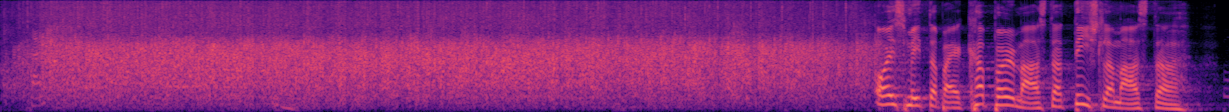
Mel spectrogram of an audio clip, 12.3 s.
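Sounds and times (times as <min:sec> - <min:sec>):
audience applause: 0:00.0 - 0:09.2
speech: 0:08.8 - 0:12.0.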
